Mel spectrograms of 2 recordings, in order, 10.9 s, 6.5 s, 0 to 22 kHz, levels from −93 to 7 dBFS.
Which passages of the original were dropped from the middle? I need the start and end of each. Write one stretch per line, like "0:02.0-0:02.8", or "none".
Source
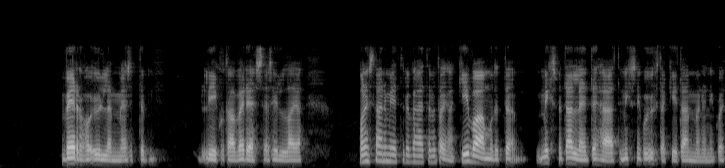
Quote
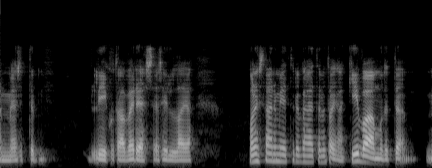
none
